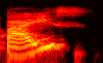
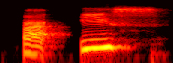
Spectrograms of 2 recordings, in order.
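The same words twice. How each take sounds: First: "país" squashed into one syllable, "pais"; wrong diphthong. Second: "país" broken into pa, ÍS; correct hiatus. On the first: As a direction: stress the A of "país" and glide into I. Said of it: "Yo no digo". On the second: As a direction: pause before the stressed ÍS in "país". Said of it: "Yo no digo país". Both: Shown as a demonstration.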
